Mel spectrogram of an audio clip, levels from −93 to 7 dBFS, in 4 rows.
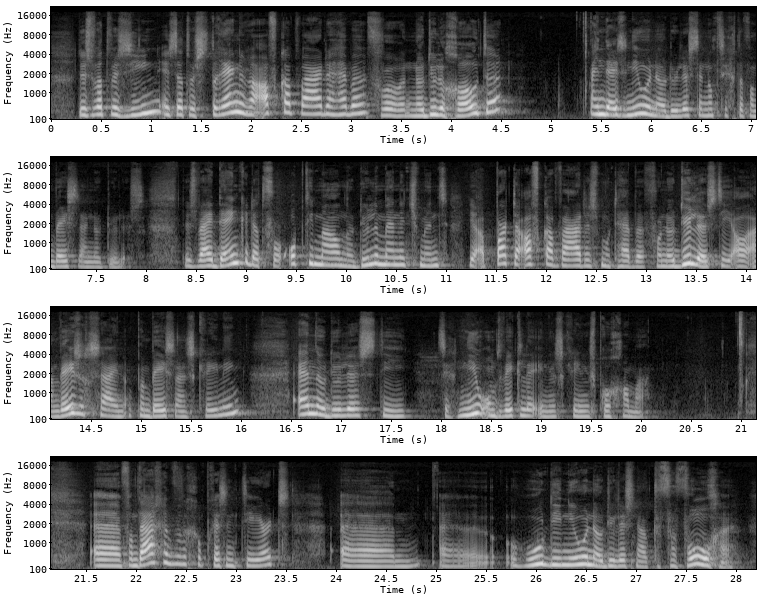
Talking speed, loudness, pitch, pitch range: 145 wpm, -20 LUFS, 220 Hz, 200-260 Hz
